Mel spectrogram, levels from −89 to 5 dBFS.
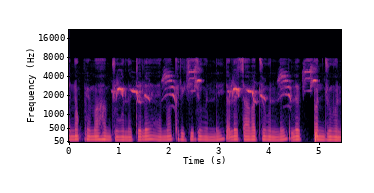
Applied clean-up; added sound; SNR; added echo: none; Bird; 2 dB; none.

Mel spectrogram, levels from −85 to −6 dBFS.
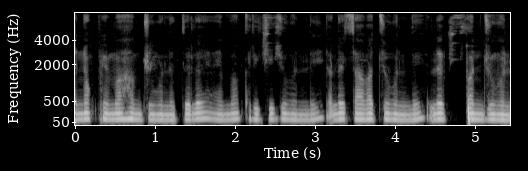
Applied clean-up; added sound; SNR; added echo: neural mask model DeepFilterNet 3.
